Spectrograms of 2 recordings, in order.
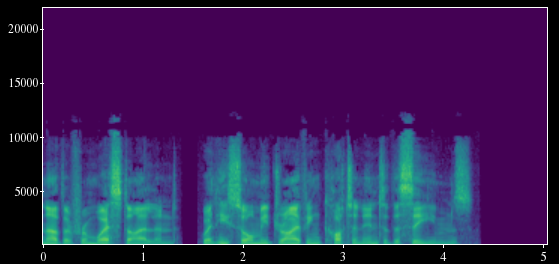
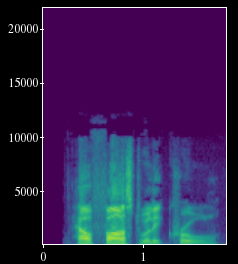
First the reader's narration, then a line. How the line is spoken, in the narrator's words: cried my old captain friend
